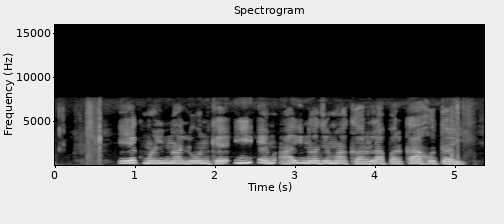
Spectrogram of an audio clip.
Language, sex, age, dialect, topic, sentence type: Magahi, male, 51-55, Central/Standard, banking, question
